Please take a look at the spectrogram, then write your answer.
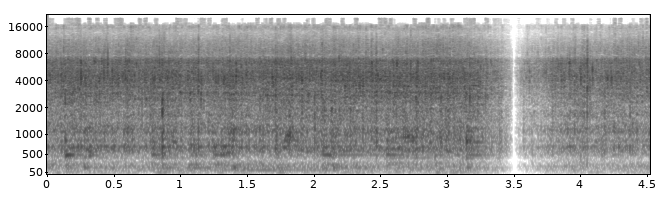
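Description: Onions sautéing in hot oil give a dense, loud, continuous sizzle, close by, with a momentary dip near the end before it resumes.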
